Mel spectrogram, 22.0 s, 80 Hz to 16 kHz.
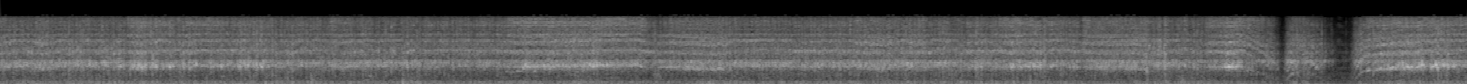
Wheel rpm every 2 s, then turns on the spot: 220, 230, 230, 230, 220, 220, 220, 220, 220, 110, 160.
none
